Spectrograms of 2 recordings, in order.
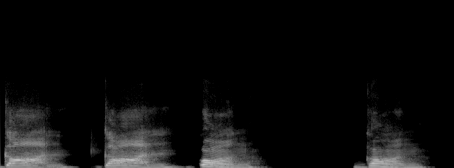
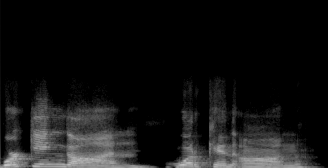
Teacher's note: we're gonna bring it back to the back of the throat with that g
